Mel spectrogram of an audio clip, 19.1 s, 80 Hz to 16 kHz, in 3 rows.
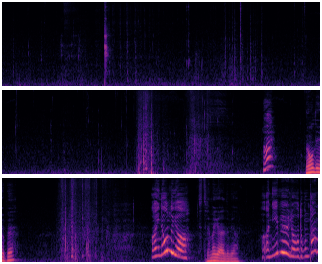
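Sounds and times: person chewing: 5.8s - 9.0s.

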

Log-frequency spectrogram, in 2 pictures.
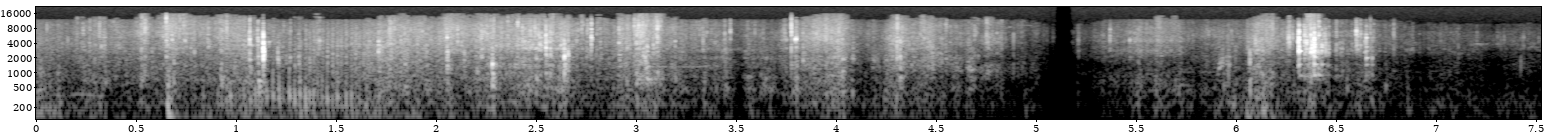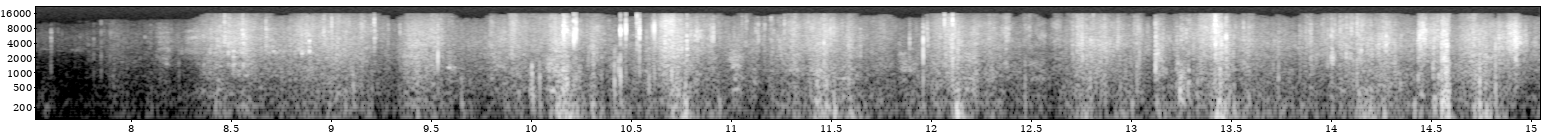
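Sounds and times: dry twigs crackling: 8.4s - 15.0s
soft rustling: 8.4s - 15.0s.

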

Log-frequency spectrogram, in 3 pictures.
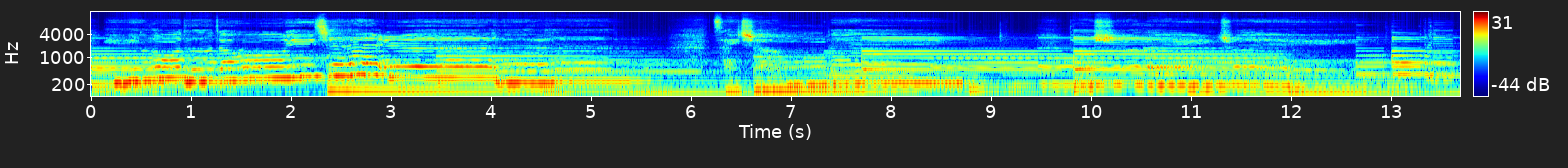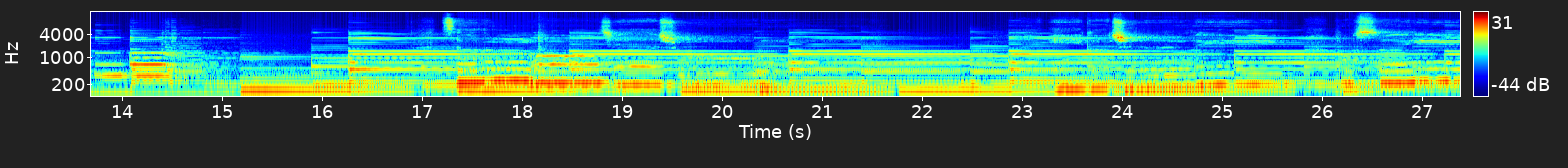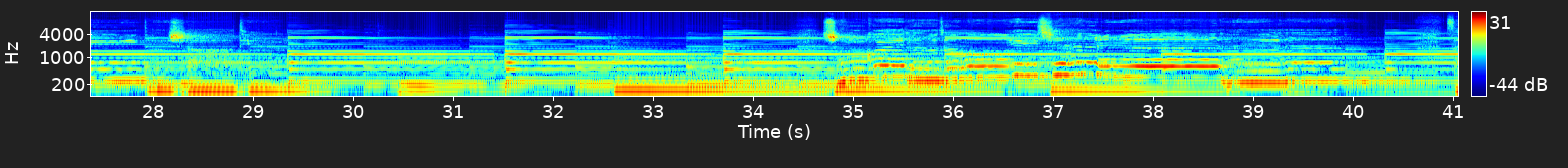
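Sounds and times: man singing into a microphone: 0.0s - 13.8s, 16.9s - 21.8s, 22.9s - 30.3s, 34.4s - 41.0s
fingerstyle acoustic guitar: 0.0s - 41.0s.

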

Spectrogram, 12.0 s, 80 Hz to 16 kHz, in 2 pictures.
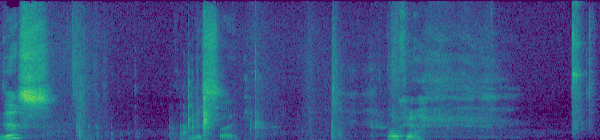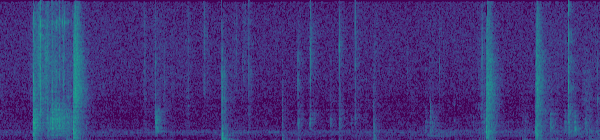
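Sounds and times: plastic pieces clicking on wood: 8.8s - 12.0s.

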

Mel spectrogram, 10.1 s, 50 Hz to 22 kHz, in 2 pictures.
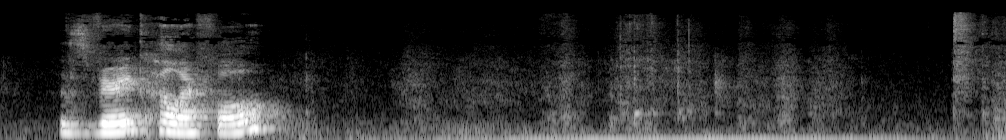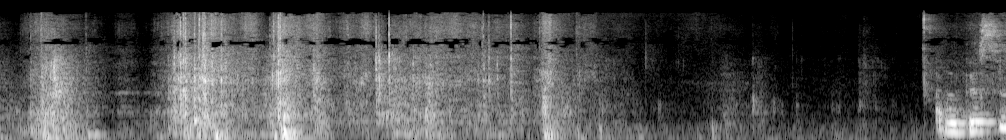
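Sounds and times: fabric and paper rustling: 2.0s - 9.4s.

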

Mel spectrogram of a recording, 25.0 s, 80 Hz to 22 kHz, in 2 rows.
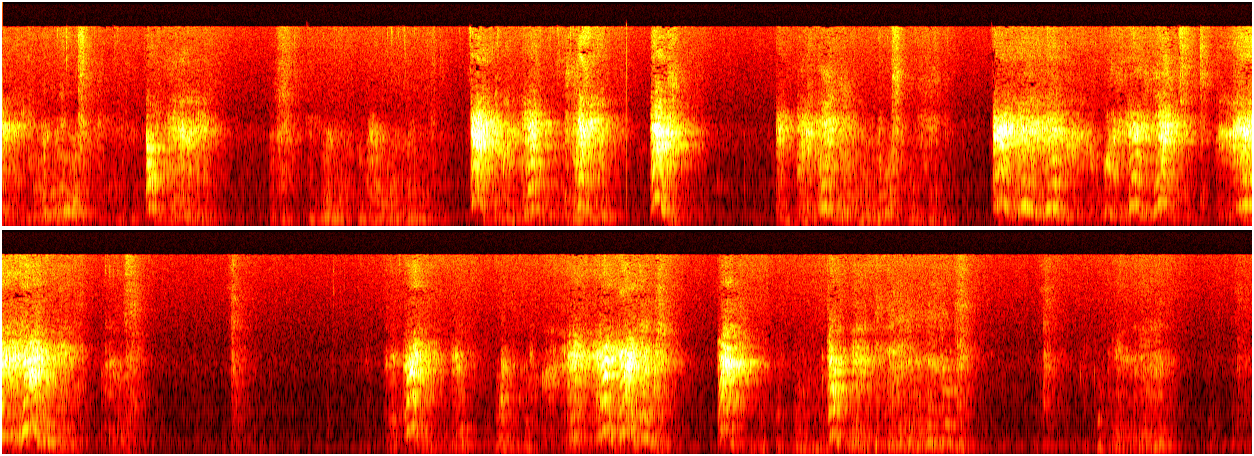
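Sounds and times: dogs barking and yapping: 4.7s - 7.0s, 9.9s - 13.2s, 16.4s - 21.2s.

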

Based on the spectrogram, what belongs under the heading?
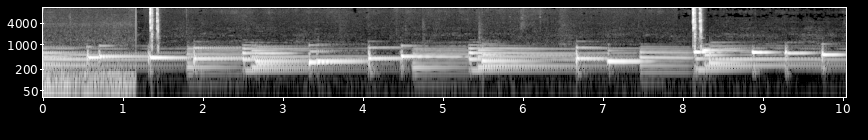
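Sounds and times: soft piano chords: 0.0s - 10.0s.

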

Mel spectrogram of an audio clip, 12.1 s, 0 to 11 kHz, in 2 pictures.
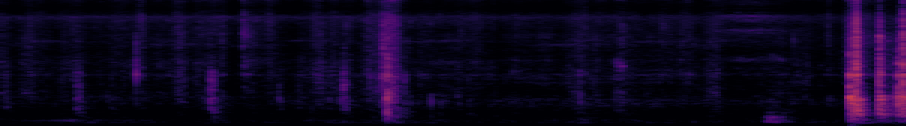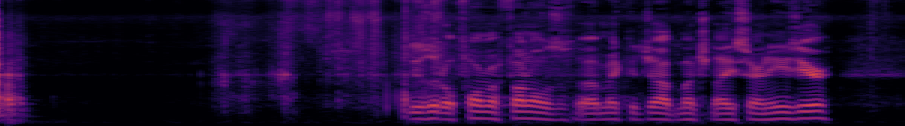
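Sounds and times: plastic rustling and crinkling: 0.0s - 5.5s, 7.3s - 9.3s
knocks: 5.6s - 6.3s.

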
